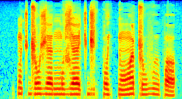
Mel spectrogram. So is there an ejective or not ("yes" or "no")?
no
